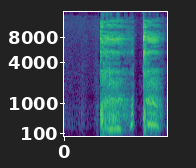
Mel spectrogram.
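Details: Young female coughing: two harsh, loud cough bursts in quick succession.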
